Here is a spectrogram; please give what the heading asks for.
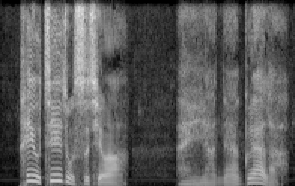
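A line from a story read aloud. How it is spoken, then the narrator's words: Astonished exclamation. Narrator (Chinese): 班主任连连惊叹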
